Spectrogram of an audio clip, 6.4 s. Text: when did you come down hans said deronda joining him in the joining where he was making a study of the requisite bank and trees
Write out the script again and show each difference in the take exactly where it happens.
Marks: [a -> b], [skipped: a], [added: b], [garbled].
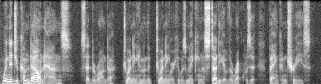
when did you come down hans said deronda joining him in the joining where he was making a study of the requisite bank and trees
